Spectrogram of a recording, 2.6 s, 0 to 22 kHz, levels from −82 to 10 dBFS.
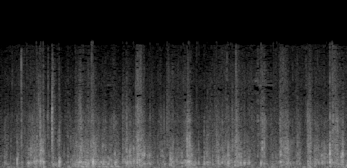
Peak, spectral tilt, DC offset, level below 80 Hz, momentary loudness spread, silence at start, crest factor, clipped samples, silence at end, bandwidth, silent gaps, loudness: -6 dBFS; -2 dB/octave; under 0.1%; -56 dBFS; 3 LU; 0 s; 22 dB; under 0.1%; 0 s; 17 kHz; none; -27 LUFS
